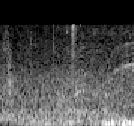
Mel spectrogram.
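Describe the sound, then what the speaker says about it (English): Strong gusty wind at Manchester Airport, a steady broad roar that swells louder near the end, buffeting the microphone with no other distinct sounds on top. "the gusts still blowing strong"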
